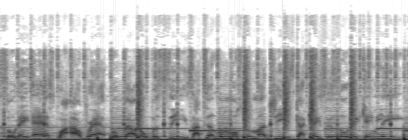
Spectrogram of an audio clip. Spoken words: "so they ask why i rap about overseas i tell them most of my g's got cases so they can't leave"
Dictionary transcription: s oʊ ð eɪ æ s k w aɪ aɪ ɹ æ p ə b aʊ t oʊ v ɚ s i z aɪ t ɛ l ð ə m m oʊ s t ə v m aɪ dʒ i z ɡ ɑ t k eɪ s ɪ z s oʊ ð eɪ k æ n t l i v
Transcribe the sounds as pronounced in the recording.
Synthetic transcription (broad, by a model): s oʊ ð eɪ æ s k w aɪ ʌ ɹ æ f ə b aʊ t oʊ v ɚ s i z aɪ t ɛ l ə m m oʊ s t ə v m aɪ dʒ i z ɡ ɑ t k eɪ s ɪ z s oʊ ð eɪ k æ n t l i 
